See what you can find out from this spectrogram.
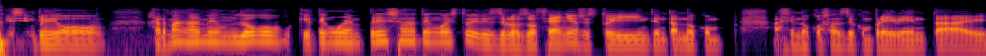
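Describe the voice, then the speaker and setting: This man talks at a very fast pace with lively intonation. His pitch is medium. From Andalusia, Cádiz (Sanlúcar de Barrameda). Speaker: hotel revenue manager. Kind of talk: interview conversation. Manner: halting, many self-corrections.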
